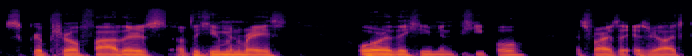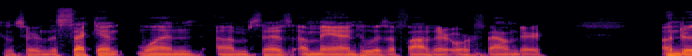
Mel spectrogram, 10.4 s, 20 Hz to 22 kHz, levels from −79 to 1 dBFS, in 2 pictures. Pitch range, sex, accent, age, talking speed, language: 85-100 Hz, male, American, 30-49, 175 wpm, English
